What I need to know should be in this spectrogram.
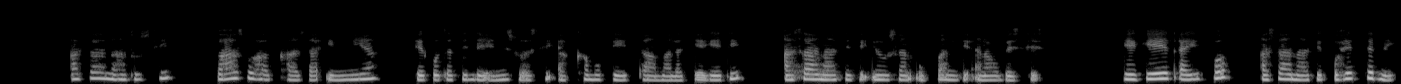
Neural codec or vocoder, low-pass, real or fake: vocoder, 22.05 kHz, 80 mel bands, WaveNeXt; 5.4 kHz; fake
